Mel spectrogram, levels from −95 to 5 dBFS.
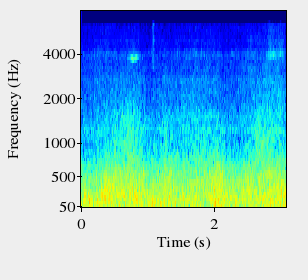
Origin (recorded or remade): remade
